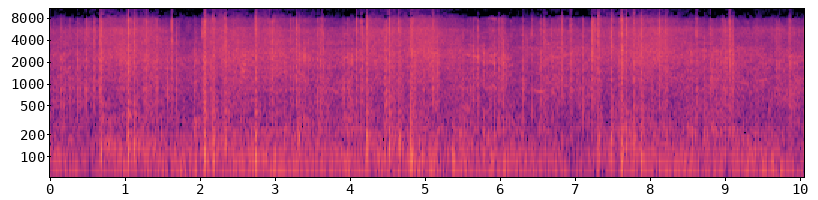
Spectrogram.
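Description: Aerial fireworks display: a continuous run of irregular bangs and pops from bursting shells, many overlapping. The loudest bang comes near the middle.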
